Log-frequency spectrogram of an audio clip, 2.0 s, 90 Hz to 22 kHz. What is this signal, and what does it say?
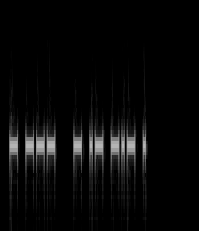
Morse code, heard as a keyed tone, about 42 wpm, 700 Hz. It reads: TO TAKE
